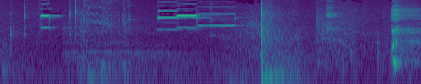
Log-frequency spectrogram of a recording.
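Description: Digital door lock beeping. A couple of short beeps come as keys are pressed, then about a second and a half in a quick run of beeps at stepping pitches: the unlock tune. A dull thump follows, then a sharp click just before the end.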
